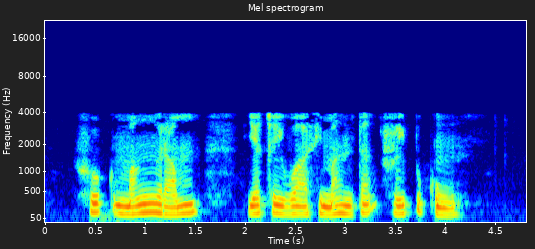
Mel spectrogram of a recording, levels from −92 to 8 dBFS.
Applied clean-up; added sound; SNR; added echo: none; none; none; none.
